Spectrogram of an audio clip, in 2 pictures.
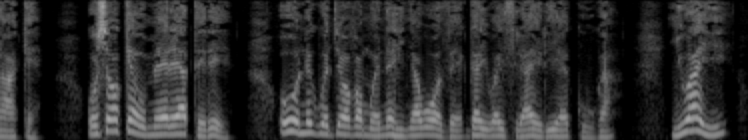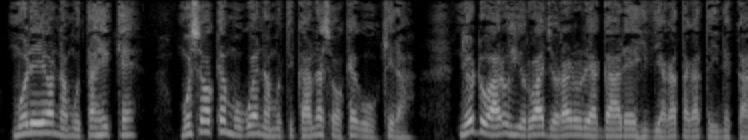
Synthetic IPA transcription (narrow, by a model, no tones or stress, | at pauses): akɛ | oɕɔːkɛomɛːɾɛateɾe | oneɣwɔd͡ʒɛhɔvamwɛnɛhiɲawɔðɛŋɡaiwaisiɾaɛɾiɛkuːɣa | ɲuai | moɾejɔnamotaɦekɛ | moɕɔːkɛmoɣwɛnamotikanaɕɔːkɛɣokeɾa | neondowaɾohioɾwad͡ʒɔɾaɾoɾeaɡaːɾɛːɦiðiaɣataɣataineka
